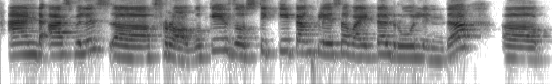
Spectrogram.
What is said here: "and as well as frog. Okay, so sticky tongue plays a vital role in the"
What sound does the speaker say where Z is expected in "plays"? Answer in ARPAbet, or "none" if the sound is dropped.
S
